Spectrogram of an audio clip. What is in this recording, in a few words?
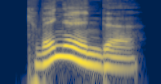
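"quengelnde", German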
